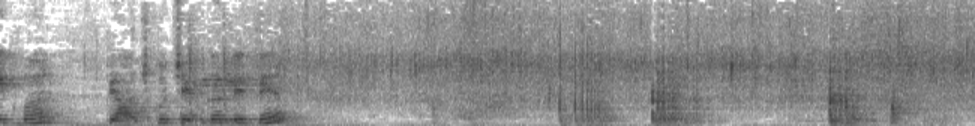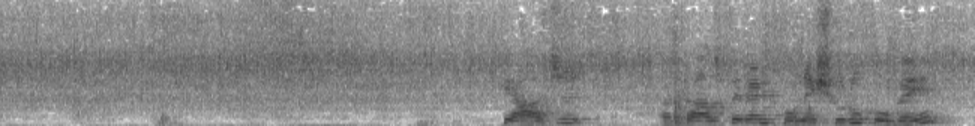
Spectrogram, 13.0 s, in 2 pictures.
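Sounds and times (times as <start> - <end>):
onions sizzling in oil: 1.5 - 13.0
spatula stirring strokes: 2.3 - 3.8.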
